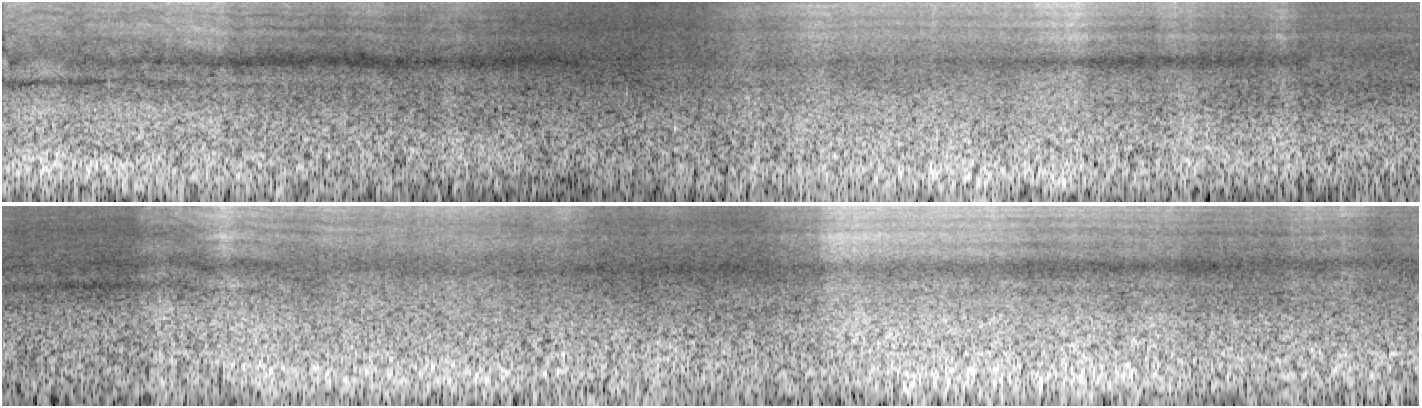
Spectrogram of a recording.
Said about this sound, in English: Wow, the ocean. A mesmerizing wonder. Even just the sound of the waves, the water moving around, can put you in a trance.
